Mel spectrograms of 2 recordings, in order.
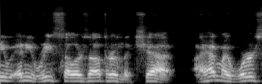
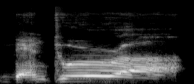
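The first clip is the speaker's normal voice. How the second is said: scary, deep, slow, drawn-out calling of a name; 4 semitones lower, 4 dB louder than usual. Describing a lady's voice by quoting the Ace Ventura landlord. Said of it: "when his landlord says".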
